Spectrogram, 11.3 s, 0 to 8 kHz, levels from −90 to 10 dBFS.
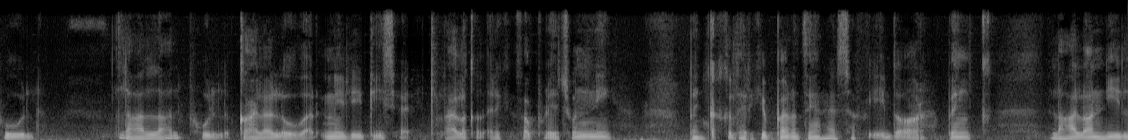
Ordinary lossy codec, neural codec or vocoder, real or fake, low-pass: none; codec, 16 kHz, 1 kbps, X-Codec, WavLM features, trained on Multilingual LibriSpeech; fake; 7.2 kHz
